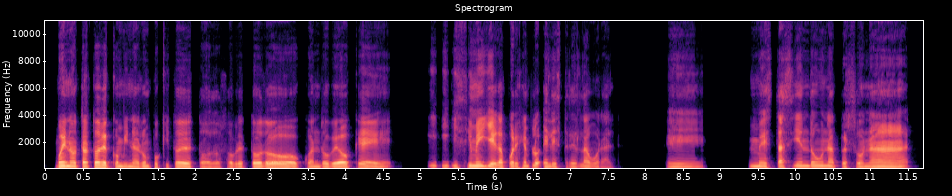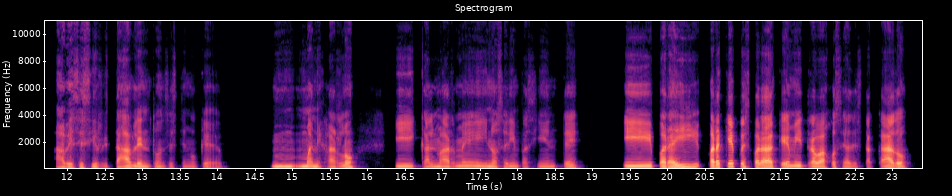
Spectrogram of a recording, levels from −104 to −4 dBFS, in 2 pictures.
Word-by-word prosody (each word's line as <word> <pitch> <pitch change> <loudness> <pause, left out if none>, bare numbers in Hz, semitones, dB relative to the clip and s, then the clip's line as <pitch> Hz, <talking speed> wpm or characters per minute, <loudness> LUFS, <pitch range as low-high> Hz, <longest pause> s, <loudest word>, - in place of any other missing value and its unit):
Bueno, 120 -2 +7
trato 130 +7 +6
de 160 -2 +6
combinar 110 -1 -2
un 120 0 -2
poquito 125 0 -8
de 110 -4 +6
todo, 85 -1 -8
sobre 100 +3 -5
todo 70 -15 +4
cuando 105 -1 -3
veo 125 +3 +6
que 120 -7 -2 0.4
y 140 - -10
y 135 0 -9
y 125 - -6
si 135 +2 -2
me 130 -1 +6
llega 140 +6 +4
por 125 - +1
ejemplo 125 +6 -2
el 115 -1 -2
estrés 110 +1 -7
laboral, 110 -9 -8 0.7
eh, 100 -1 -8 0.6
me 115 0 -1
está 115 +2 0
haciendo 130 +1 -2
una 130 -1 -1
persona 110 -1 0 0.3
a 100 +1 -7
veces 100 +3 -7
irritable, 105 +5 -3
entonces, 100 +2 -9
tengo 105 +1 -18
que, - - -14 0.7
mm, 110 0 -1
manejarlo, 105 +9 -3 0.5
y 110 -2 -4
calmarme 105 +5 -6
y 110 -3 -5
no 105 0 -3
ser 110 +1 -12
impaciente, 105 +5 -11 0.5
y 125 0 +3
para 125 0 +2
ahí 180 +8 +2
¿para 135 +2 +6
qué?, 210 +5 +2
pues, 195 -4 -5
para 150 -6 +3
que 130 - -1
mi 130 0 0
trabajo 115 +1 -1
sea 120 -4 -10
destacado, 110 0 -2
115 Hz, 145 wpm, -24 LUFS, 105-125 Hz, 0.7 s, Bueno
